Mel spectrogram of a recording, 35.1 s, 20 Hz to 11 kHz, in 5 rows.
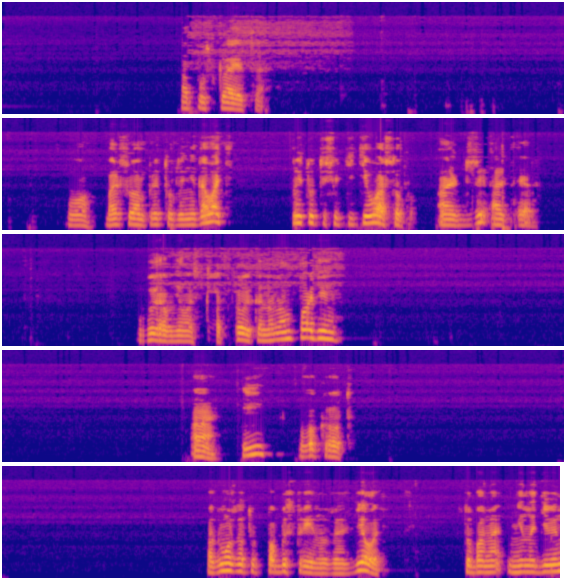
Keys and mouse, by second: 1.1 click, 2.2-4.7 middle drag, 5.2 middle click, 5.8 r, 6.8 click, 7.4-8.4 middle drag, 9.1-10.4 middle drag, 12.8 alt+g, 13.3 alt+r, 15.8 KP_1, 16.7 KP_3, 18.8 shift+middle click, 23.2 a, 23.8 i, 26.0-33.2 drag, 34.1 click.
